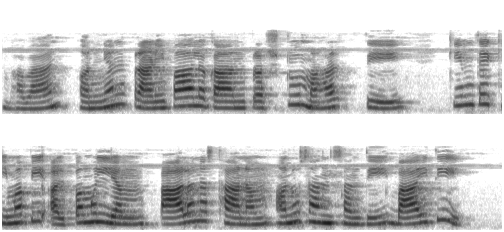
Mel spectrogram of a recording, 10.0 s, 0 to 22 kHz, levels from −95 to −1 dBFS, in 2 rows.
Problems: none marked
